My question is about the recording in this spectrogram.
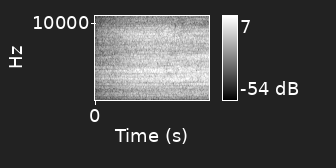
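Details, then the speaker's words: Behringer Xenyx QX1202 USB mixer: a loud, steady, bright hiss swells up as the channel effects send is turned up, while the channel is clear with effects off. The cause is the jack. "the problem is the jack now you hear this noise here that hysterized there's no effects the effects is running but there's an awful noise coming t"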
